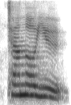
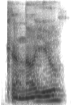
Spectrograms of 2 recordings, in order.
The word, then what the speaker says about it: Chanoyu: Channel you. Canoyu? Channel you. So the CH is a hard sound. Cha. Yeah. So cha, and then no you.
